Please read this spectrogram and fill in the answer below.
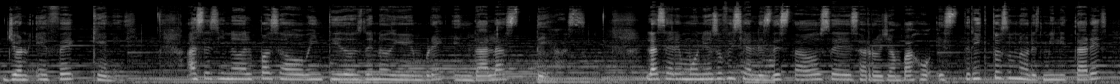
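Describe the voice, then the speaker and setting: Woman doing formal 60s radio news lady, highish voice, solemn, really loud music behind. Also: steady tone, normal speed, close to an everyday voice. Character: formal 1960s radio newsreader, a woman, reporting state mourning. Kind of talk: scripted radio news narration.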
